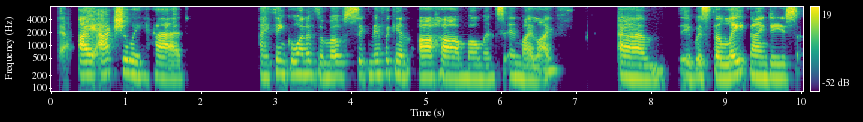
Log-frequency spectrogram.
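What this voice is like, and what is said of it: American accent. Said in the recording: “We can hear the American accent”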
